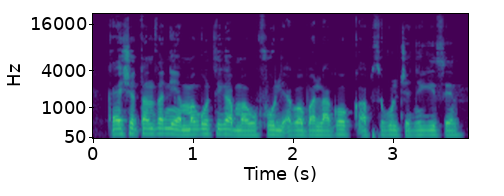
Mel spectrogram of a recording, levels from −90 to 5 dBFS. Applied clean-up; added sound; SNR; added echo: none; none; none; none.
